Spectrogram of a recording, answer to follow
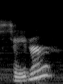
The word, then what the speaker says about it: satyr: It says you're supposed to pronounce it satyr.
